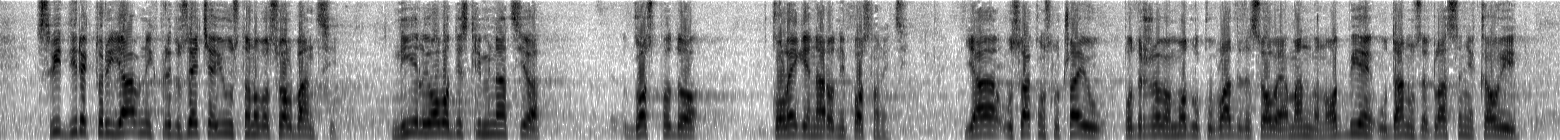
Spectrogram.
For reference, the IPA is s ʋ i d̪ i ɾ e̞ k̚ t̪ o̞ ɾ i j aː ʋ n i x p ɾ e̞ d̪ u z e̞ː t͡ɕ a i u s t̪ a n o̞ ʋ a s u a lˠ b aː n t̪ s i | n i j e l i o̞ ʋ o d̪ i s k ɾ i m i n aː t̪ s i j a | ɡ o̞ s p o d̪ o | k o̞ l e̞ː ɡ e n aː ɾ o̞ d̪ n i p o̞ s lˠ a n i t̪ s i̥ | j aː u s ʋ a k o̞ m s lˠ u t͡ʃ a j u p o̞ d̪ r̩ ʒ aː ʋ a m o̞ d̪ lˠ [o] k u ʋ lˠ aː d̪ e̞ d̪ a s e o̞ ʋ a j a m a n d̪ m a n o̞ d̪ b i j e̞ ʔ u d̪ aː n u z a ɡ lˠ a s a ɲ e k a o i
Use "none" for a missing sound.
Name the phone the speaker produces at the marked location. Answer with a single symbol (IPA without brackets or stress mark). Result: u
